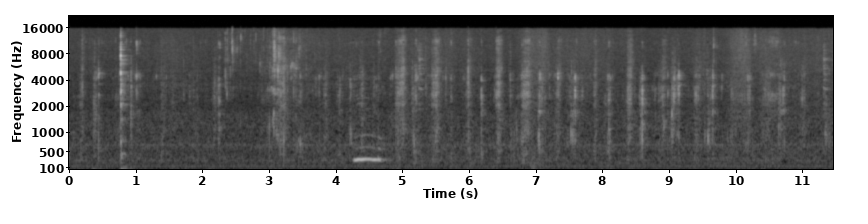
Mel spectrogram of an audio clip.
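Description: Close-miked chewing of North Korean tofu rice, a fried tofu pouch stuffed with rice and dipped in chili sauce: soft, wet mouth clicks and smacks. A brief hum is heard about four seconds in.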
